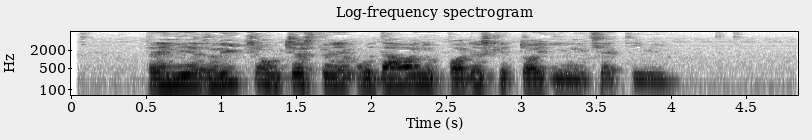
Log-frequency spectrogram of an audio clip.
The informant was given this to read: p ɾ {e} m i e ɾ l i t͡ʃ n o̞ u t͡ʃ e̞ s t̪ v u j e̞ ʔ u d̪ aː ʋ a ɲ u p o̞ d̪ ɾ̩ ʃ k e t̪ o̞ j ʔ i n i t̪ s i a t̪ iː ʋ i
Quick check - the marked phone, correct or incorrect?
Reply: correct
